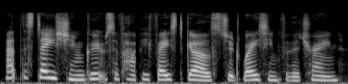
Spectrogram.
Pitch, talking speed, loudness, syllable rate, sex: 225 Hz, 225 wpm, -19 LUFS, 5.1 syllables/s, female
